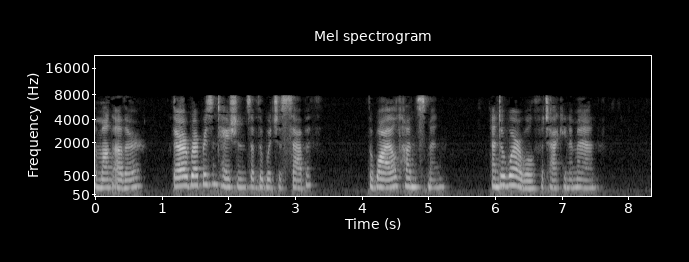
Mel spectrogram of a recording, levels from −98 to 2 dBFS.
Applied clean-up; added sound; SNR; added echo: none; none; none; none.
